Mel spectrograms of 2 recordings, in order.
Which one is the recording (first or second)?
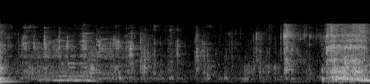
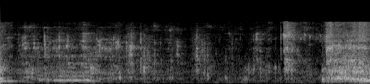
first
